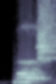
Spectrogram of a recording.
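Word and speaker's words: חמש: Number 5 is Kamash. Kamash is how you pronounce it.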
